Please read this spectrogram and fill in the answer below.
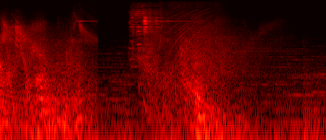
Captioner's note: whooshing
